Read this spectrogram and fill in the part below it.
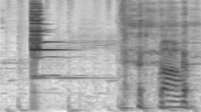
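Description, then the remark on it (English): A single bright clink of glass bottles knocking together in a toast, ringing out clearly for under a second before people start talking. “Everybody, raise your glasses. It's still in the bottle, so bottle. Cheers.”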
